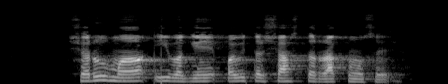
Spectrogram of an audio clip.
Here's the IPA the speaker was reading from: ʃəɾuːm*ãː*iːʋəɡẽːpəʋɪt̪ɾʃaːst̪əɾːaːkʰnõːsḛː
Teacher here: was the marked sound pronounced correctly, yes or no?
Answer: yes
